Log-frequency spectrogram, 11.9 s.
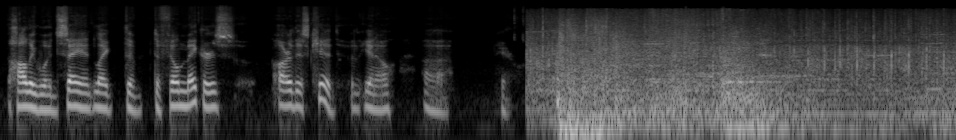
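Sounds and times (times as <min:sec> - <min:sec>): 
speech: 0:00.1 - 0:05.7, 0:06.3 - 0:06.5
crowd applauding in a film excerpt: 0:06.6 - 0:07.0, 0:07.9 - 0:11.9.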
